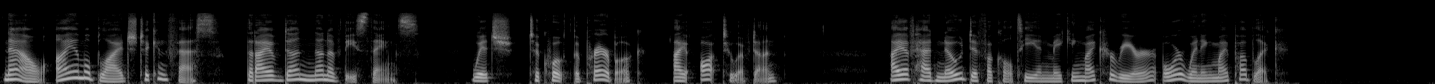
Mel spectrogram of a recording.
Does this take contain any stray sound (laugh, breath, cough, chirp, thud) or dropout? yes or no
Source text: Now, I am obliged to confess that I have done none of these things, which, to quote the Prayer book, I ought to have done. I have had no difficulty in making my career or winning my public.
no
